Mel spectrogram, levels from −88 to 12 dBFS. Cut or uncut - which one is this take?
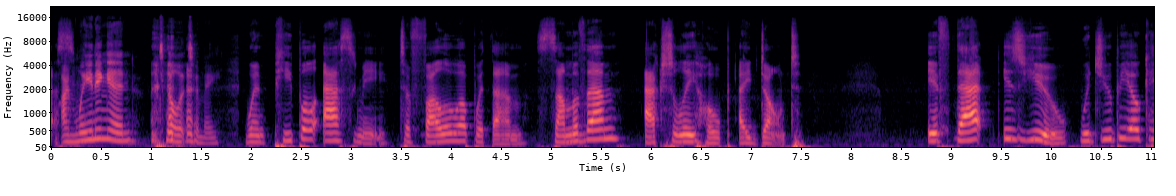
cut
